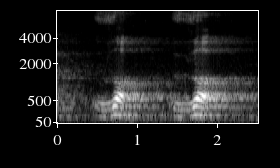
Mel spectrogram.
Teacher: Dha, nafasnya ditahan. Dha, dan suaranya tidak tertahan, nafasnya saja yang tertahan. Pangkal lidah naik ke atas langit-langit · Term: huruf dha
